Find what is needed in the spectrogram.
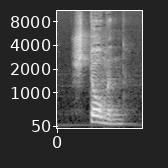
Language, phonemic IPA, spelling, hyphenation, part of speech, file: Dutch, /ˈstoː.mə(n)/, stomen, sto‧men, verb, Nl-stomen.ogg
- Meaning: 1. to be propelled by steam, to move while powered by a steam engine 2. to steam, to cook by means of steam 3. to steam, to clean by means of steam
